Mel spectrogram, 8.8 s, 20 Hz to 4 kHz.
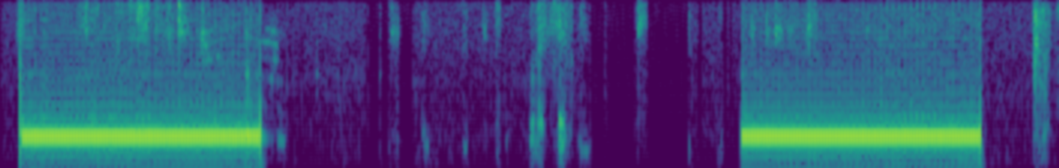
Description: Ringback tone (North America), 440 + 480 Hz.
